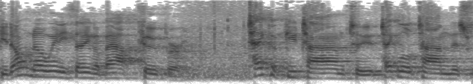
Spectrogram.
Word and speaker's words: Cowper: His name was William Cowper. It's spelled Cowper. He was a British gentleman. And Cowper.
